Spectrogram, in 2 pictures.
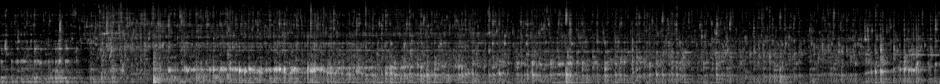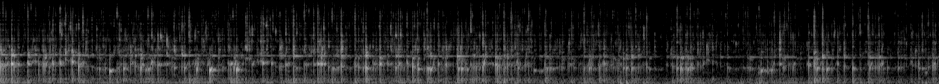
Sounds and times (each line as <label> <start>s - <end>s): water is poured into a glass from the tap 0.0s - 18.7s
